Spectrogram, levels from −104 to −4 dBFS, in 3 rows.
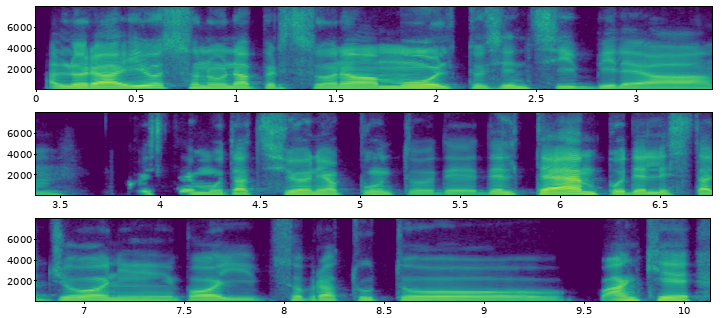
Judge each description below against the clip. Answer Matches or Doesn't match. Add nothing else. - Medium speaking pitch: Doesn't match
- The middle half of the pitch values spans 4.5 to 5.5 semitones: Doesn't match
